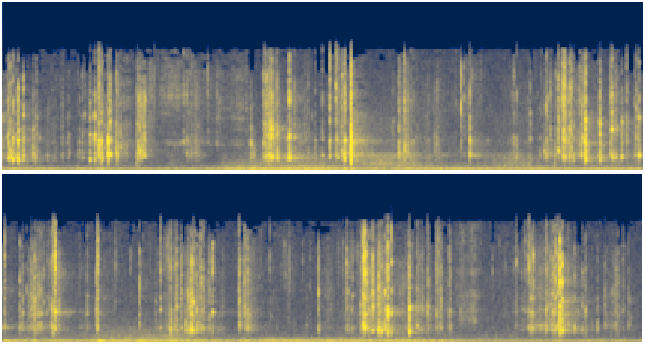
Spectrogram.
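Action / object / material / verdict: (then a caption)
scrape / woody pine cone scales / wood / none. A large, elongated, dry brown pine cone with solid woody scales is held upright while long nails scratch and tap across its scales. The result is a steady run of crisp, dry, bright clicks and crackly scratches over a soft low rumble. Each click dies away almost at once.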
